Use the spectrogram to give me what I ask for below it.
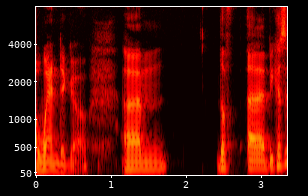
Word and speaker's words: wendigo: as well so uh alternate pronunciations include uh uh windigo uh witago uh windikook uh whitaker and then also these ones that are don't sound similar at all like uh action chanu and kewak these are all various other alternate pronunciations alternate words for what is essentially a wendigo um the uh because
